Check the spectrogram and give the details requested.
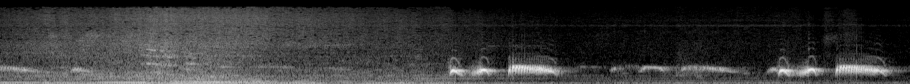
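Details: Spotted dove calling after about four seconds of broad rushing noise: two hoarse, low cooing phrases follow, each a short double note and then a long coo, with softer coos in between.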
